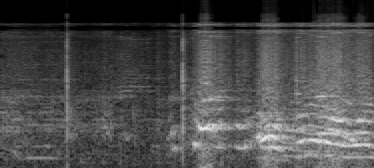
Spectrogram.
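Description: Two sharp clicks, about half a second and a second in, then young voices shouting and laughing excitedly in a small room.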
